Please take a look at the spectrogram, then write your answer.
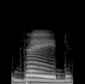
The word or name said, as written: they'd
